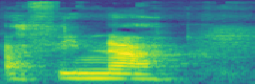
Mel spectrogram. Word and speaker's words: Athina: My name is also Greek, Athina. In English it would be pronounced as Athina.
